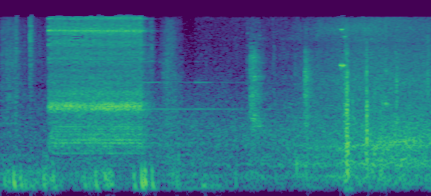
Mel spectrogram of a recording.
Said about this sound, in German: Kommt jetzt mit, wir klingeln jetzt mal. Ich stehe jetzt hier in Wusterwitz vor einer schönen Tür mit einem riesigen Kranz aus Blättern und ich klingel jetzt mal bei Alexa von Haydn.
